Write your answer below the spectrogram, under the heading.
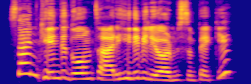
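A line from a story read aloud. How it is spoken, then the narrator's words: Mother, laughing. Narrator (Turkish): dedi annesi gülerek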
